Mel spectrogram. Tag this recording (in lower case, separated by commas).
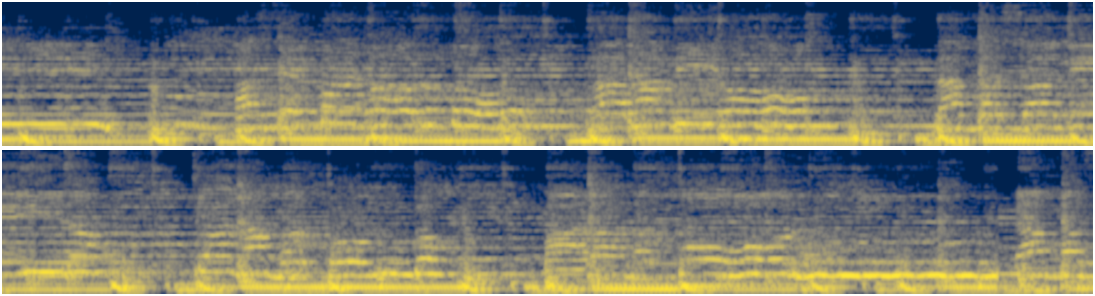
music, traditional music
